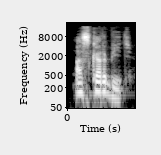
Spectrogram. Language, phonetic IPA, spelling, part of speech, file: Russian, [ɐskɐrˈbʲitʲ], оскорбить, verb, Ru-оскорбить.ogg
- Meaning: to insult, to offend, to outrage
